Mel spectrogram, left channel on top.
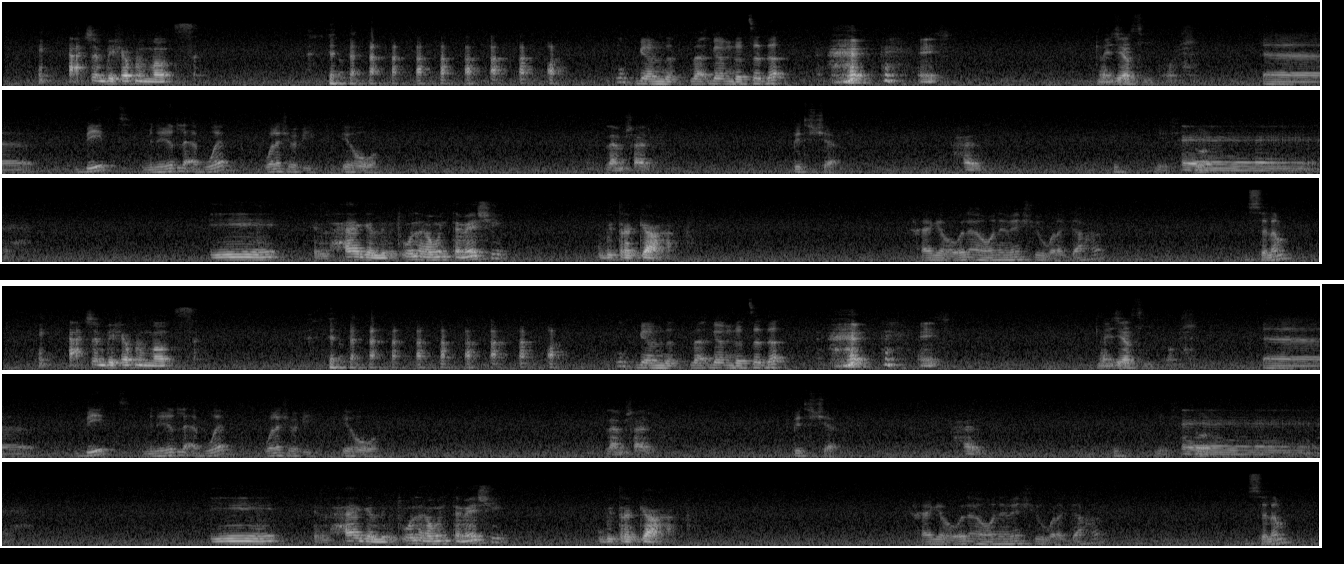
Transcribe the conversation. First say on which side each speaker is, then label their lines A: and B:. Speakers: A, on the left (about 75°); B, on the left (about 15°).
A: <laughs> عشان بيخاف من الماوس
B: <laughs> جامدة لا جامدة تصدق
A: <laughs> ماشي طب
B: ماشي
A: يلا
B: يا سيدي
A: قول
B: آه... بيت من غير لا أبواب ولا شبابيك ايه هو
A: لا مش عارف
B: بيت الشعر
A: حلو
B: <laughs> ماشي
A: آه،
B: دورك
A: ايه الحاجة اللي بتقولها وانت ماشي وبترجعها
B: حاجة بقولها وأنا ماشي وبرجعها السلام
